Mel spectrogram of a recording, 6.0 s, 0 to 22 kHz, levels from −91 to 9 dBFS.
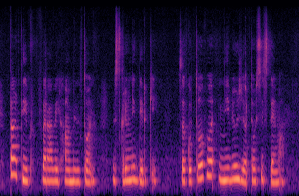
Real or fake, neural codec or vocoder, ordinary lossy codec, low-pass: fake; autoencoder, 48 kHz, 128 numbers a frame, DAC-VAE, trained on Japanese speech; none; 19.8 kHz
